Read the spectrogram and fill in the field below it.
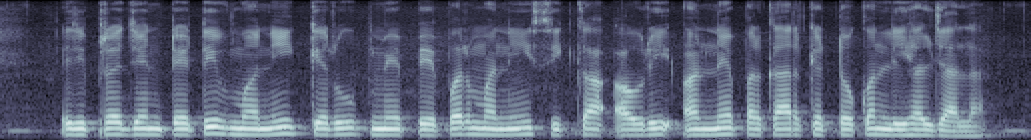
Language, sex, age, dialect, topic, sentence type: Bhojpuri, male, <18, Southern / Standard, banking, statement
